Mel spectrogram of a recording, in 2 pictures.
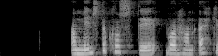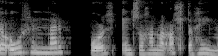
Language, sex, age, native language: Icelandic, female, 30-39, Icelandic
